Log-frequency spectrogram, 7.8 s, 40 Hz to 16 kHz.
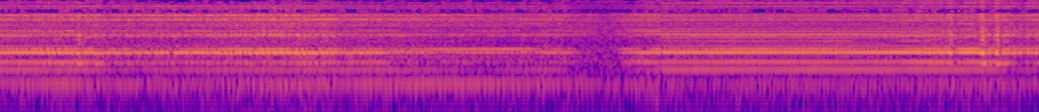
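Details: Genmitsu 3030 PROVer Max desktop CNC, stock 300W spindle pocketing 20 mm square and circle in aluminium, 2.5 mm deep, 0.3175 mm step-down: steady ringing tone with overtones, briefly easing mid-pass; spindle chatter, rough edges, square measured 20.7 mm.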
